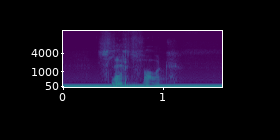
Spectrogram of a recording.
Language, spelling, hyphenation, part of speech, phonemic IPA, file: Dutch, slechtvalk, slecht‧valk, noun, /ˈslɛxt.fɑlk/, Nl-slechtvalk.ogg
- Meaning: peregrine falcon (Falco peregrinus)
